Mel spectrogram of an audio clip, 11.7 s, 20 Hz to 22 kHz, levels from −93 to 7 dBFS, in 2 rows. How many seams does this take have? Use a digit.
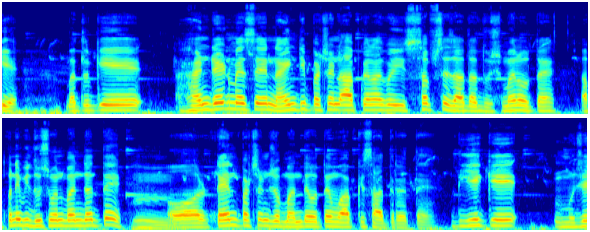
1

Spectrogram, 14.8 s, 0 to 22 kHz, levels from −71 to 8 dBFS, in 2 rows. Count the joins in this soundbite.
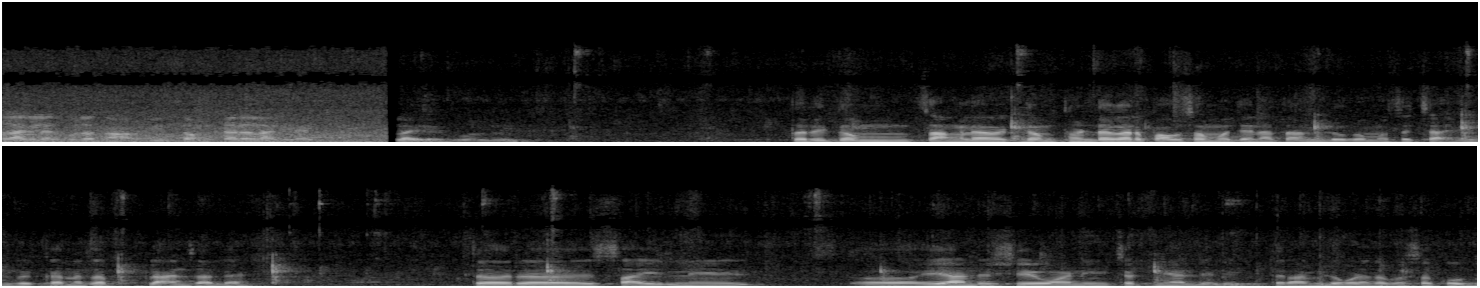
1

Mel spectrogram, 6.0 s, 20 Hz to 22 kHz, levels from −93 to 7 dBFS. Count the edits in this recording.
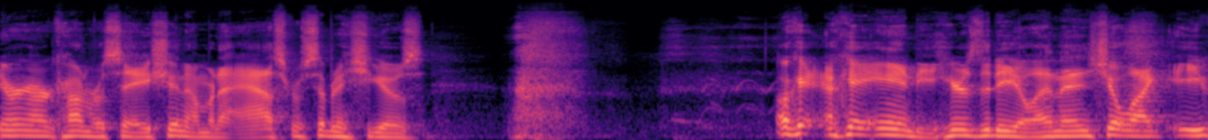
0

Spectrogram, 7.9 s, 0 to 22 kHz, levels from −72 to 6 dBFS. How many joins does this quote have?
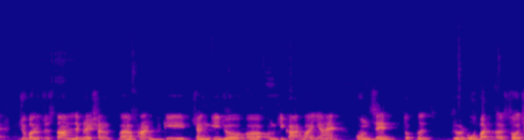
0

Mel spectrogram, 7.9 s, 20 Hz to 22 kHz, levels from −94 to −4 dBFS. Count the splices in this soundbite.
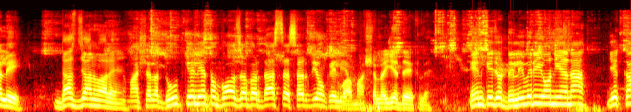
2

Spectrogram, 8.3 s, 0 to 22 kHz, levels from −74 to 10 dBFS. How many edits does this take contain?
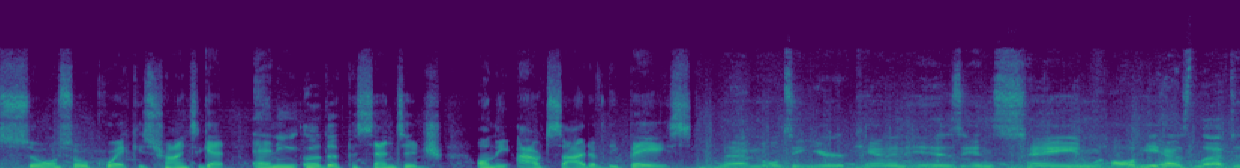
1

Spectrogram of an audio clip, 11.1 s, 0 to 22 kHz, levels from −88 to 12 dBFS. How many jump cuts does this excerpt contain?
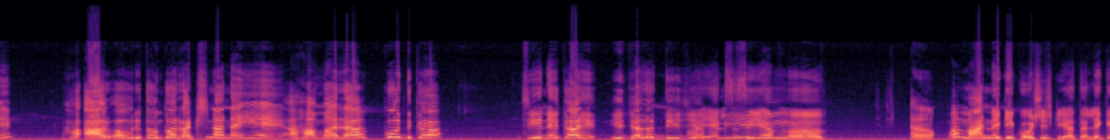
1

